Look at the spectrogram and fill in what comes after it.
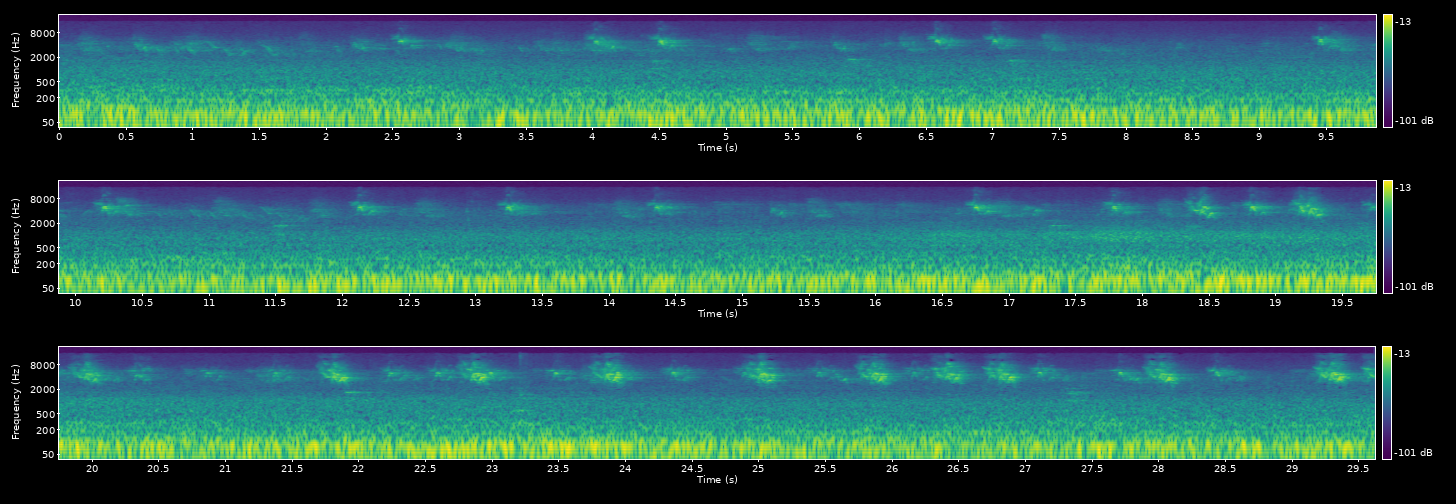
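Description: Faint, quick chirping of small birds, sparse at first and much busier from about halfway, over a low steady hum.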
